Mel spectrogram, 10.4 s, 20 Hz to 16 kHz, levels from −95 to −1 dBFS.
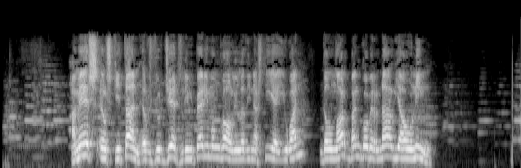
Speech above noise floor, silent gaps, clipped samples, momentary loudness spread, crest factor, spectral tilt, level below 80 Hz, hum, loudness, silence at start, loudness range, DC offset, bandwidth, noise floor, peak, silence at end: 45 dB; none; under 0.1%; 19 LU; 16 dB; -4.5 dB/octave; -56 dBFS; none; -15 LUFS; 0.2 s; 3 LU; under 0.1%; 8.2 kHz; -60 dBFS; 0 dBFS; 0 s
